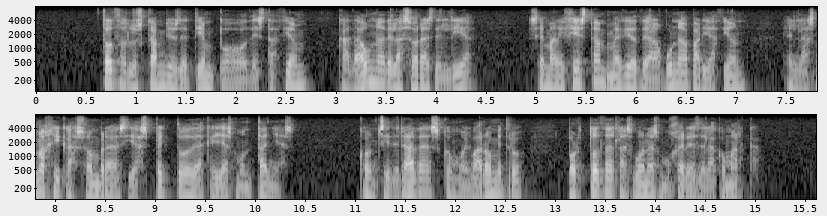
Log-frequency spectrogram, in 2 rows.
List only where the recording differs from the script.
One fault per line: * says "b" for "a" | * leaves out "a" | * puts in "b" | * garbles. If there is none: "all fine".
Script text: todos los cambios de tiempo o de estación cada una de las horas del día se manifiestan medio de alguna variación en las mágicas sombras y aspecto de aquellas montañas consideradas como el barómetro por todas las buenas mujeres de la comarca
all fine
